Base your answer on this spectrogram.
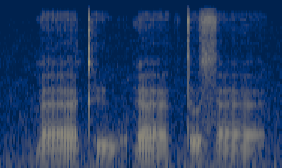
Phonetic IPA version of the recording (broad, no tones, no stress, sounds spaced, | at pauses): b æː kʰ ɪ w ɔ̰ ɗ æ | t ə s æː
